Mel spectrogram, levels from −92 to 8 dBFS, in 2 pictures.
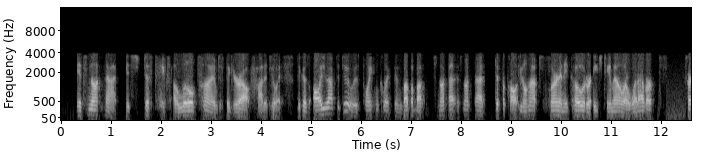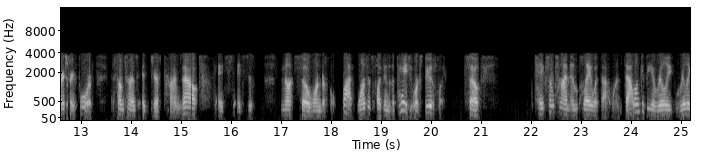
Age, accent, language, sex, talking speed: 40-59, American, English, male, 210 wpm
